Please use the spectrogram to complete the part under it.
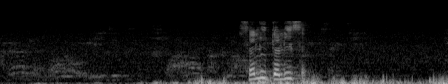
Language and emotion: Russian, positive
